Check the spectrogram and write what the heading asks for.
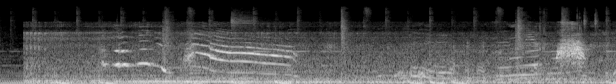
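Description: Young children's high-pitched, wordless vocal sounds: several long squeals that slide down in pitch about a second in, then softer voice sounds and a short breathy burst near the end.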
